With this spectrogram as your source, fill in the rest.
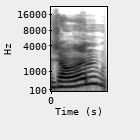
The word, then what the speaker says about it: Jean: name of Jean and it's spelled like Jean so I'm not sure why she pronounces it like John but she does so John Meers it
